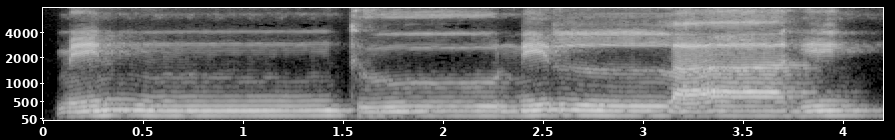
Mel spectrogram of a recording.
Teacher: Allahnya dibaca tipis karena harakat di depannya kasrah.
